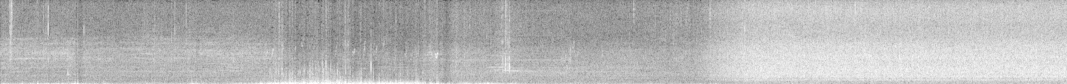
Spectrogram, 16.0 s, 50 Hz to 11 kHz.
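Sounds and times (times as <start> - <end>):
wind on microphone: 0.0 - 16.0
river water over rapids: 9.9 - 16.0.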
